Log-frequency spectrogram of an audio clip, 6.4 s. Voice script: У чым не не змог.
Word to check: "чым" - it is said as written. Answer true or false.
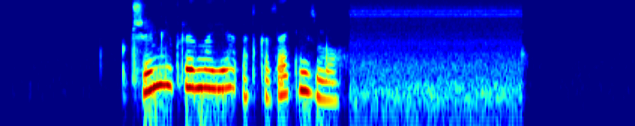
true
